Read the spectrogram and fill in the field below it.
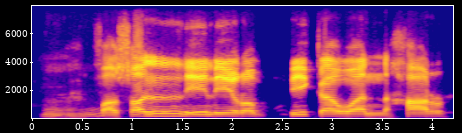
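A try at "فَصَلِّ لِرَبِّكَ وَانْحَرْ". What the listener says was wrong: Ujung lidahnya turunin ke gigi seri bawah. So-nya tadi yang kurang.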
